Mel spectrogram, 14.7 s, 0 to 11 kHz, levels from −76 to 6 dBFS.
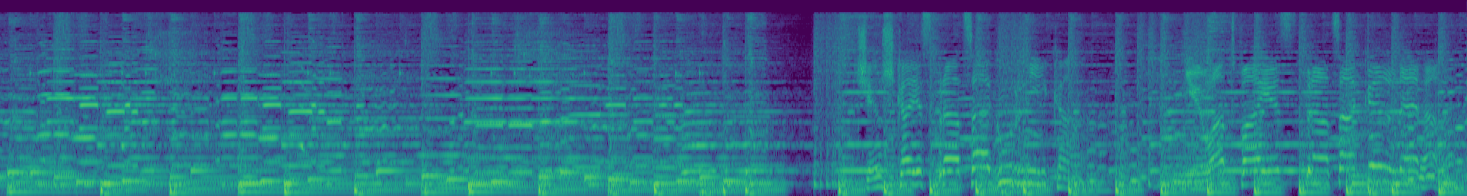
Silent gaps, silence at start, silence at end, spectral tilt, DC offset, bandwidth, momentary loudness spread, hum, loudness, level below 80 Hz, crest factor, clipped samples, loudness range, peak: none; 0 s; 0 s; -4.5 dB/octave; under 0.1%; 9.2 kHz; 6 LU; none; -18 LUFS; -30 dBFS; 16 dB; under 0.1%; 2 LU; -2 dBFS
